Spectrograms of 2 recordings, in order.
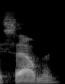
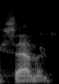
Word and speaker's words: salmon: that I just say Salon okay I'm from South Carolina sorry a little uh country dialect came through uh I do know that it's a silent h so I meant to say salmon uh um yeah so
